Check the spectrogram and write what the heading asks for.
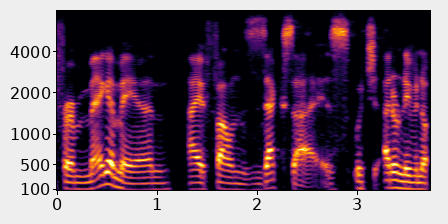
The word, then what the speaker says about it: Xexyz: And then for Mega Man, I found Zexyz, which I don't even know if that's how you pronounce it, but it's spelled XEXYZ.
